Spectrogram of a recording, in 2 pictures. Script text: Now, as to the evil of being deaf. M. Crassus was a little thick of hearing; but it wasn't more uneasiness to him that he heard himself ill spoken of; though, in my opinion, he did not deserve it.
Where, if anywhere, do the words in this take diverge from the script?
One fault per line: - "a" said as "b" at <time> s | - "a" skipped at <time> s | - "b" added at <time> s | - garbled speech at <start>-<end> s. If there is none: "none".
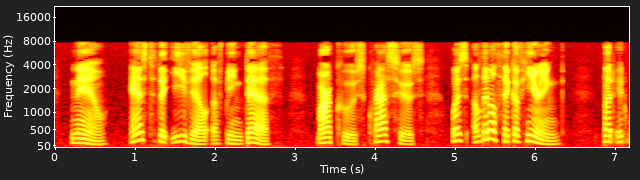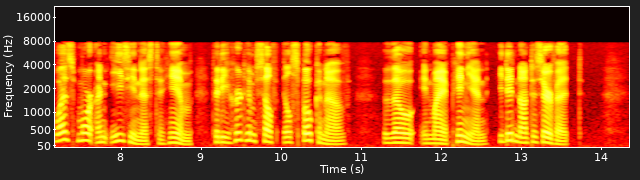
- "wasn't" said as "was" at 7.1 s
